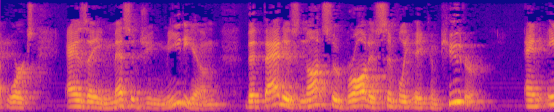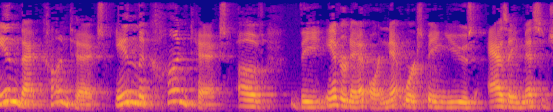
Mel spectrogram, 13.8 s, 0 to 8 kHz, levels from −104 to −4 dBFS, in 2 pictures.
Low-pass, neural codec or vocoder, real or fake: 7.2 kHz; none; real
